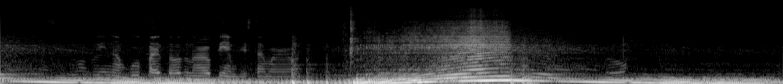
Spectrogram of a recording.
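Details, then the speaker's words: Warmed-up car after clogged catalytic converter replaced and pipe reassembled: pitch sweeps up smoothly, holds high without stumbling, then falls back; now revs freely to 6,000 rpm where before it would not exceed 5,000 rpm. "so we are done assembling the car now and is what it sounds like now it gets to 6,000 R PM initially it wasn't going above 5,000 R p.m"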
